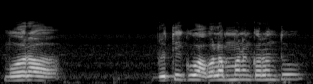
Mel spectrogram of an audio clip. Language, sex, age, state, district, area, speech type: Odia, male, 45-60, Odisha, Kendrapara, urban, spontaneous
